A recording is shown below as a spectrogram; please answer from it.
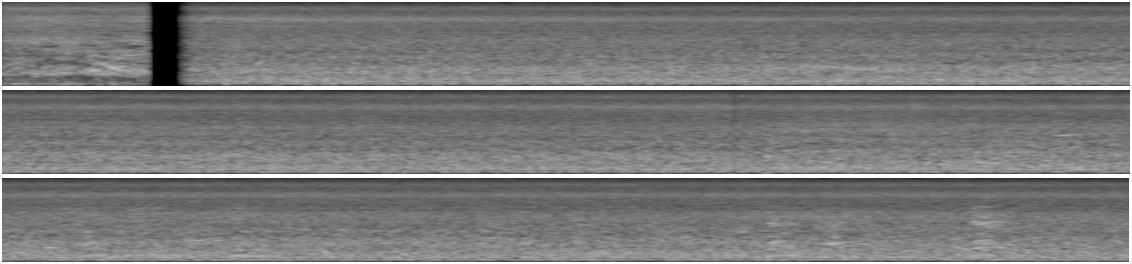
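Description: Steady, dense roar of a waterfall, loud and continuous throughout with a brief dropout near the start; people can be heard talking faintly beneath the rushing water.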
